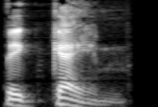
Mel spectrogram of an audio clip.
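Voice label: "big game", English, British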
